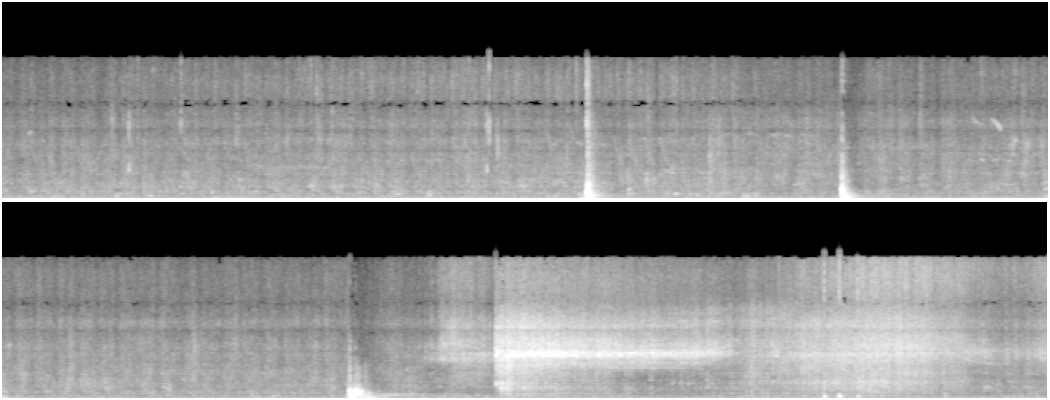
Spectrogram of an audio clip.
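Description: A few sharp knocks as things are set down on a wooden worktable, then dry rice grains pouring into an enamel bowl with a loud hiss, in two pours near the end.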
